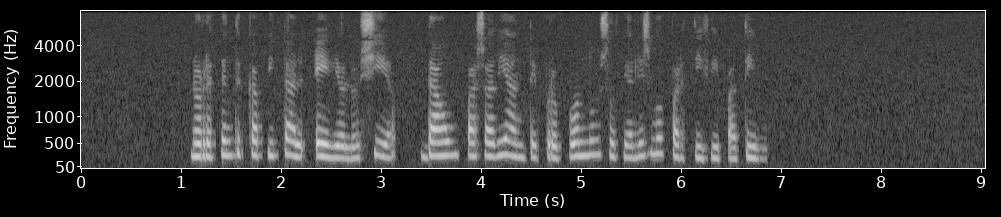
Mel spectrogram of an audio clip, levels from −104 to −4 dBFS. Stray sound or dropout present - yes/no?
no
